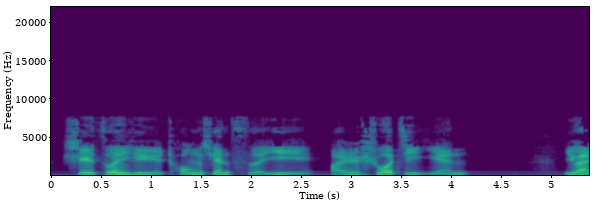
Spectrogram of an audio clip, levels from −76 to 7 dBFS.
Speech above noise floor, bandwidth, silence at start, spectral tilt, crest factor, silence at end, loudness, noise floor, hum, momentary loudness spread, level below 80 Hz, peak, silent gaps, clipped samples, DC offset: 35 dB; 8 kHz; 0.15 s; -3 dB/octave; 22 dB; 0 s; -22 LUFS; -57 dBFS; none; 10 LU; -50 dBFS; -2 dBFS; none; under 0.1%; under 0.1%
